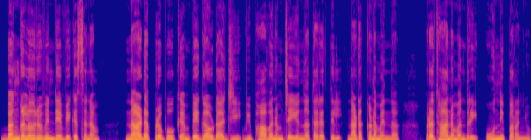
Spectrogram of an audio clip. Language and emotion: Malayalam, neutral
